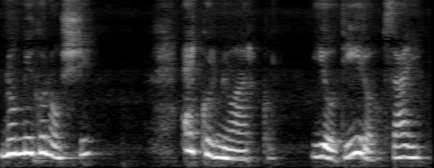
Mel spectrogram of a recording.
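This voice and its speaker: A woman reading a storybook and voicing a cheeky, mischievous little boy in a high, teasing tone. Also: animated, unhurried, mellow, lightly acted. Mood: playful.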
